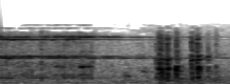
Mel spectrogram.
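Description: A telephone rings with a steady, high metallic bell tone, then a few louder clattering bursts near the end. There is no talking.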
